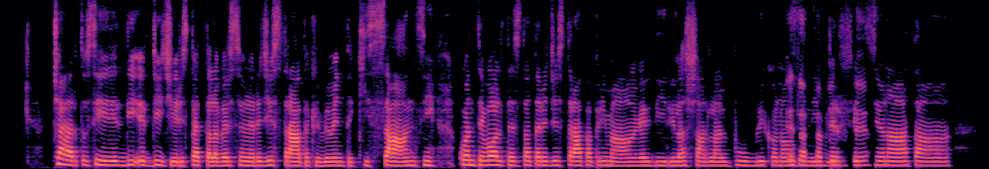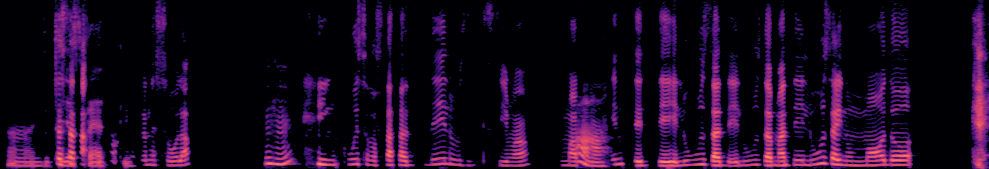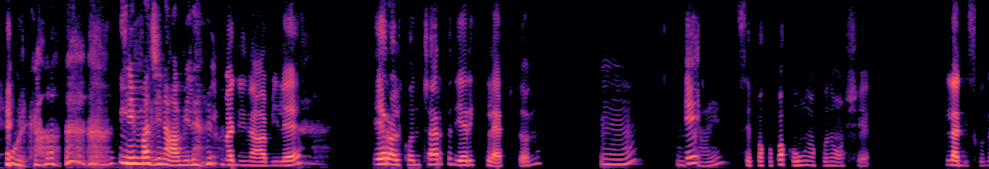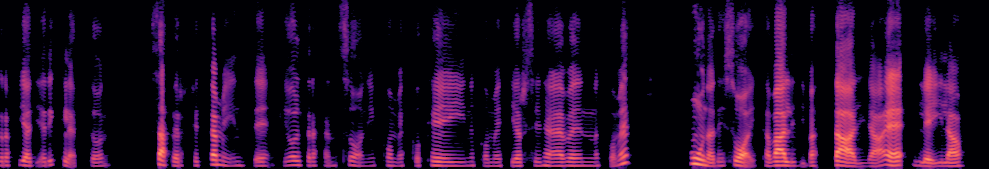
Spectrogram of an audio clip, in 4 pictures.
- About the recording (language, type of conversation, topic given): Italian, podcast, In che modo cambia una canzone ascoltata dal vivo rispetto alla versione registrata?
- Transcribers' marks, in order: other background noise; laughing while speaking: "che"; chuckle; chuckle; tapping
